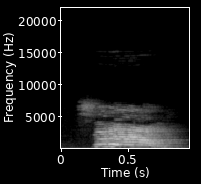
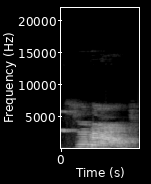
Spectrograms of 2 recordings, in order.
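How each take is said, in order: First: Sharp, louder, higher dog command. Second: Stern dog command; firm command. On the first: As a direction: bark the order at the dog. Commands barking dog again. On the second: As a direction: order the dog down. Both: Real, not acted.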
